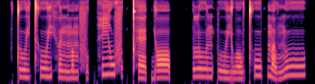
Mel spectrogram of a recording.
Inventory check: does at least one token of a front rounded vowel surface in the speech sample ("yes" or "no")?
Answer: no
